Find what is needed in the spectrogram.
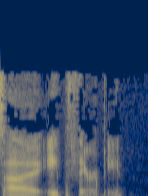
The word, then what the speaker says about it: apitherapy: There's even a name for this, apitherapy. Did I say that right? Yeah? Apiary? Apitherapy? Yeah, totally.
